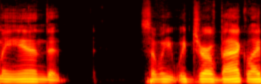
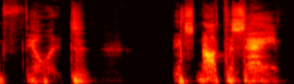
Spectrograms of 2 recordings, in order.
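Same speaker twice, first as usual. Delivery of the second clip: hushed; 8 dB quieter, slower than usual. Real, not acted. Preacher whispering to the congregation about a deathbed. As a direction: drop to a whisper.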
